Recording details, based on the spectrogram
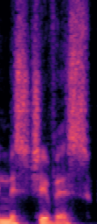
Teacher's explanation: I said and still say mischievous with stress on the second syllable.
